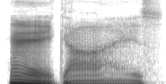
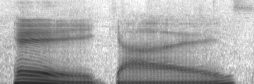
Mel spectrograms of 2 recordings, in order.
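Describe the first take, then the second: First: Fubgun impression. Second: Low, falling youtuber greeting; Fubgun impression retry. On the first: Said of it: "It's too, too up". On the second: Streamer retries Fubgun's intro, low and drawn out. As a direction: try the greeting again, deeper and drawn out. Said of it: "The hey is wrong?".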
